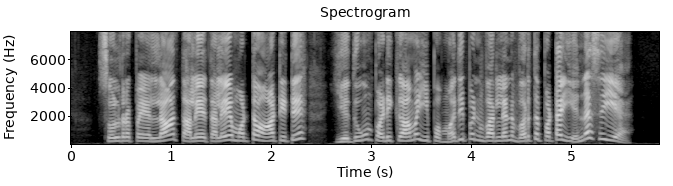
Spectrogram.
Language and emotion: Tamil, angry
